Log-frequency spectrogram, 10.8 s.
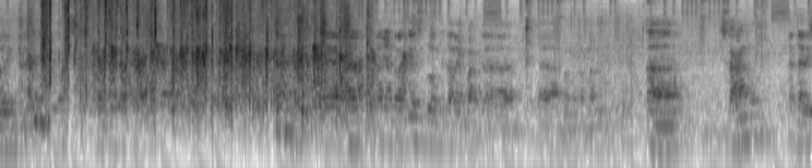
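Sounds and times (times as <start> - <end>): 
speech: 0.0 - 0.6, 5.6 - 10.8
applause: 0.4 - 5.1.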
